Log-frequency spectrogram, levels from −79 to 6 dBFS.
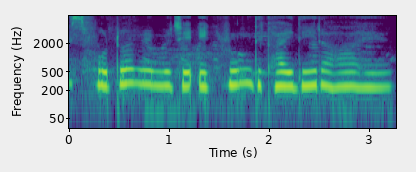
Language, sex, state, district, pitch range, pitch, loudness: Hindi, female, Arunachal Pradesh, Papum Pare, 240-260 Hz, 250 Hz, -13 LUFS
